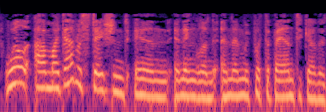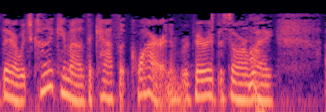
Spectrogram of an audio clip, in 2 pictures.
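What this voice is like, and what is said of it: American accent. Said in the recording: “this American accent”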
